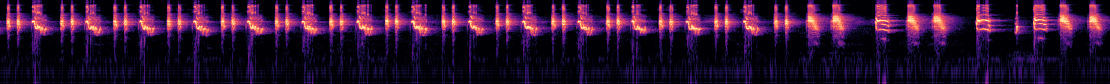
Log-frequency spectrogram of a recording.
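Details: Madura long-tailed shrike singing a clear master song: long fast stream of short chirps and downslurred notes, roughly two per second at first, later broken by harsher trilled phrases.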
